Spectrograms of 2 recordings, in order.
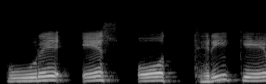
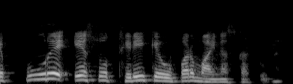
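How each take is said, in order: First: Very slow, each symbol spelled out for emphasis; slow down so the class takes it in; slow teacher emphasis on पूरे S O three के. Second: Said in the usual way. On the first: Shown as a demonstration. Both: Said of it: "ये बात ध्यान रखना".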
